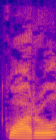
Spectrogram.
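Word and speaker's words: Quatrelle: 4 the Rena 4 also known as the four leaders pronounced quadral in French is a small Economy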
